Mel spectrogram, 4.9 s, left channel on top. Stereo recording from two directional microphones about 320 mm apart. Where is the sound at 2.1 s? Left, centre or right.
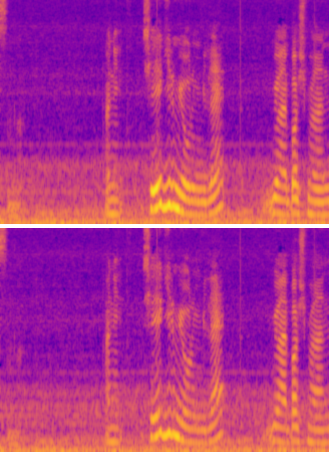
Centre.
